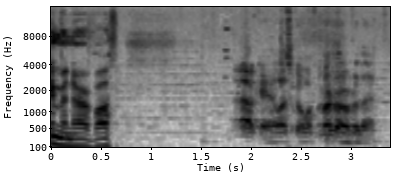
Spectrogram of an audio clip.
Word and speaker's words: Minerva: that distinction belongs to minerva how do you pronounce it uh people just say minerva okay let's go over that a pilot driven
